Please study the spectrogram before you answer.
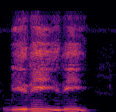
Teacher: الراء مرققة هي عشان مكسورة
